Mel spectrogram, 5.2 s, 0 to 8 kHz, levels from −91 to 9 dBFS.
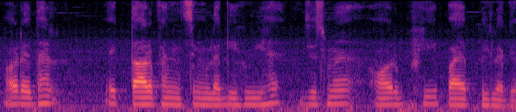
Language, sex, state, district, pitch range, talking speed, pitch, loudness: Hindi, male, Bihar, Bhagalpur, 125-145 Hz, 175 wpm, 135 Hz, -31 LUFS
